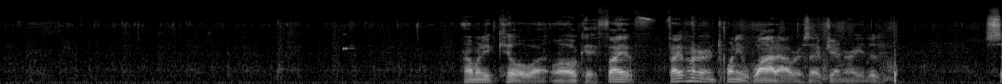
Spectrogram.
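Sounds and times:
faint background noise: 0.0 - 10.0.

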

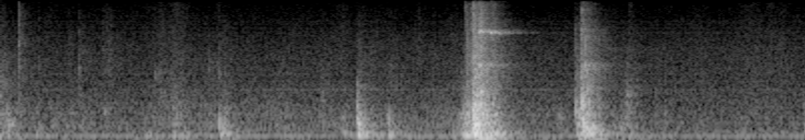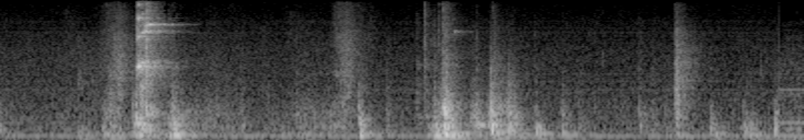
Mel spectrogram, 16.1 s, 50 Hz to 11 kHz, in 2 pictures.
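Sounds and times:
low steady hum: 15.8 - 16.0.

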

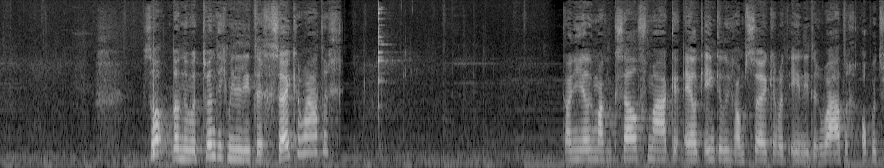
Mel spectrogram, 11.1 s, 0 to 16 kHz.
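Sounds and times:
soft background music: 0.0 - 11.0
metal jigger clinking glass: 4.7 - 5.2.

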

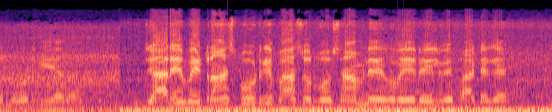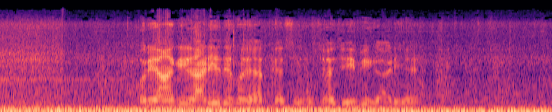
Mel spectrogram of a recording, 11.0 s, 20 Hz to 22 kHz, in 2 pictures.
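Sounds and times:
diesel truck engine running: 0.0 - 11.0
road noise: 0.0 - 11.0.

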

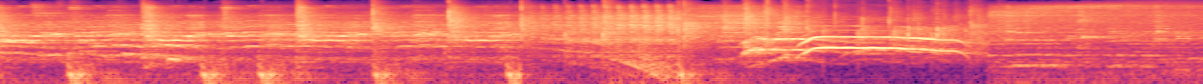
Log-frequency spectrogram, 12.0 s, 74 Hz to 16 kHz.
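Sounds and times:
dance music with heavy bass beat: 0.0 - 8.0.

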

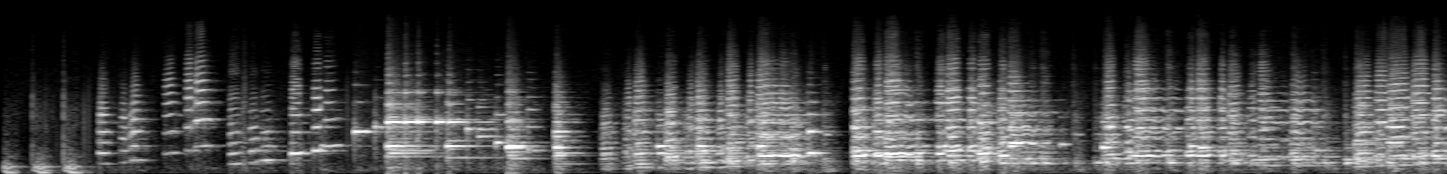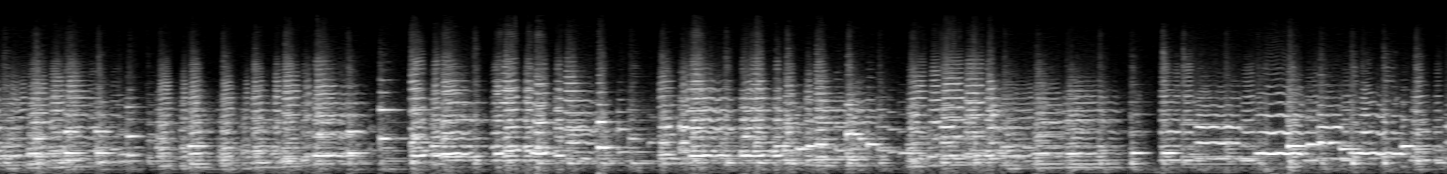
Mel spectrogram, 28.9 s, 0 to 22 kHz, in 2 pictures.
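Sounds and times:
drums: 0.0 - 1.4, 4.1 - 28.9
swing band playing: 0.0 - 28.9
piano: 0.6 - 28.9
saxophones: 1.0 - 5.4, 6.0 - 28.9
trombone: 1.0 - 28.9
trumpets: 1.0 - 28.9.

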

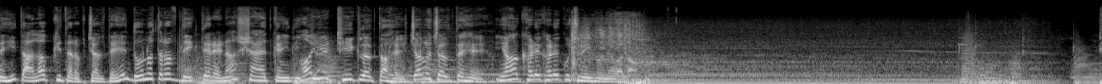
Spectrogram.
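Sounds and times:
car engine idling: 5.7 - 10.7.

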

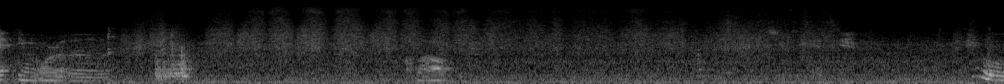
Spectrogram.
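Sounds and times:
steady low hiss: 0.0 - 10.0
paper napkin wiping wood: 1.2 - 8.7.

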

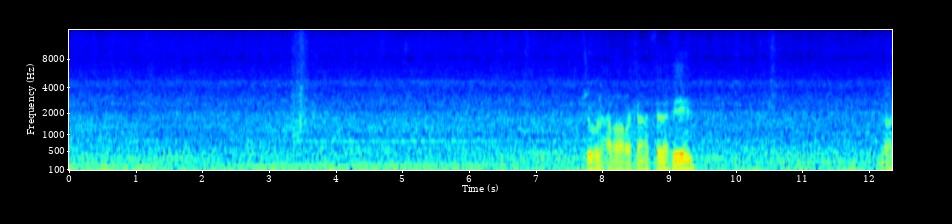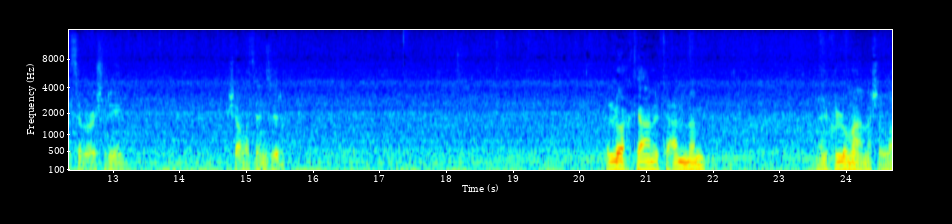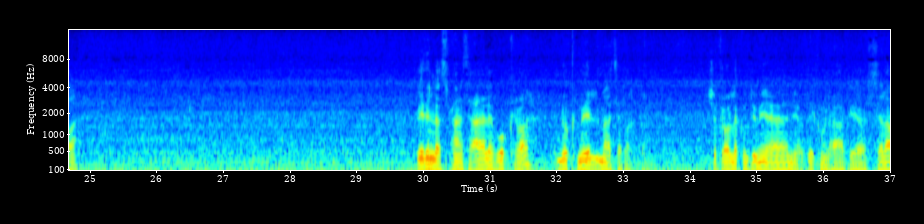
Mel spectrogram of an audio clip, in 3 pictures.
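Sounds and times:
exhaust fan whirring: 0.0 - 37.0.

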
